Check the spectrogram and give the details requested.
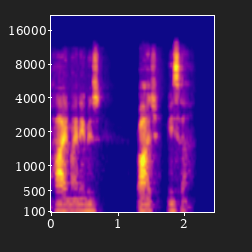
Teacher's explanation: boundary and then our last name you want to go down let the pitch fall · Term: strategic tonality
